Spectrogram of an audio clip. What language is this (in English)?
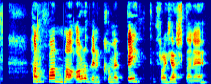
Icelandic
